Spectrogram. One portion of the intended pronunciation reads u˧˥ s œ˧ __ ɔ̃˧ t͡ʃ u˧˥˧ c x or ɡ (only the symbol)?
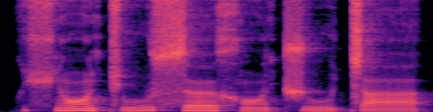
x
